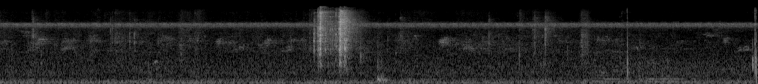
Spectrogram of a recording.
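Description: Steady high-pitched drone of forest insects, with two quick harsh bursts a fraction of a second apart about three seconds in.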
